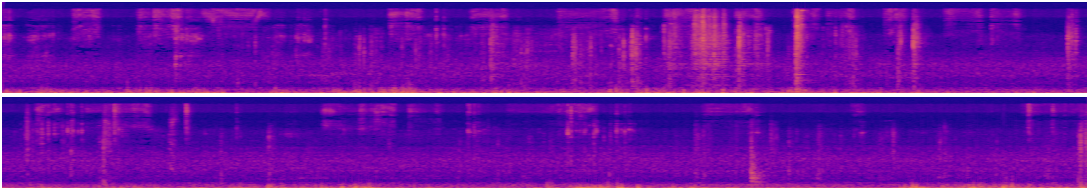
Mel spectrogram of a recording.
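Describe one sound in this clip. An aerosol spray can hisses in short bursts.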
